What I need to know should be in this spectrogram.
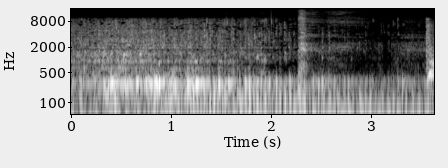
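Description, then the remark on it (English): A toilet flushes with a steady, rushing gush of water that churns loudly for several seconds before tapering into a thinner trickle and gurgle. “Let that log Wait clear for through.”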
